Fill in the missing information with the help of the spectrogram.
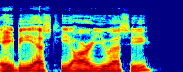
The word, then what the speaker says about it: abstruse: Abstruse. Is that how it's pronounced? Abstruse? – Yep, that's right.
